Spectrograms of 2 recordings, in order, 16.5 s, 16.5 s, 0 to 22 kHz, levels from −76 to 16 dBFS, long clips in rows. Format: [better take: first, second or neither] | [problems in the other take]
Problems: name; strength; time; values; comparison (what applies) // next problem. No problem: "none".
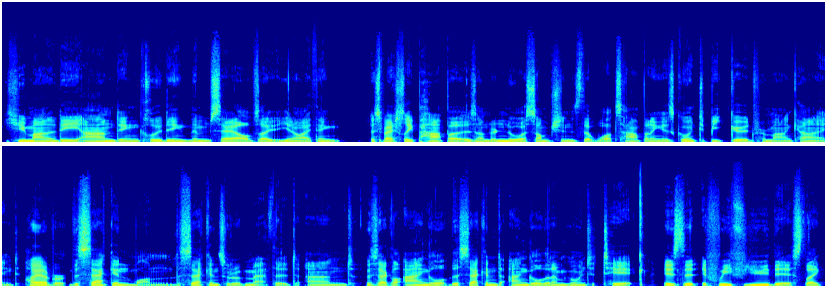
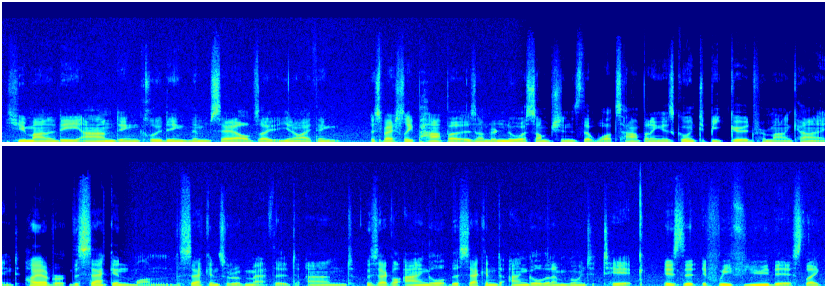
first | hiss; faint; until 5 s and from 9.5 s on; 20 dB below the speech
